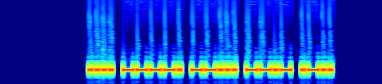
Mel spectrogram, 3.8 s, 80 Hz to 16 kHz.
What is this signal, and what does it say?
Morse code, heard as a keyed tone, about 36 wpm, 700 Hz. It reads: H97QL
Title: Code Groups - 5 Letter:Numbers - 35wpm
